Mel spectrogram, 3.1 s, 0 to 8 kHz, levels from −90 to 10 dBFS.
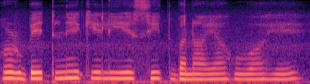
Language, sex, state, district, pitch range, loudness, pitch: Hindi, female, Arunachal Pradesh, Papum Pare, 185-215 Hz, -17 LUFS, 210 Hz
